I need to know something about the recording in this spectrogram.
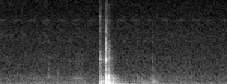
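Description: A wooden cabinet door knocks shut with a hollow thud.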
